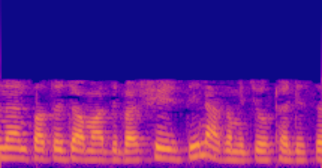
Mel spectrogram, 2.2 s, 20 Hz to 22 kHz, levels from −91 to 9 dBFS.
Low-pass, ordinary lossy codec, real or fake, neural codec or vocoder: 3.6 kHz; MP3, 24 kbps; real; none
